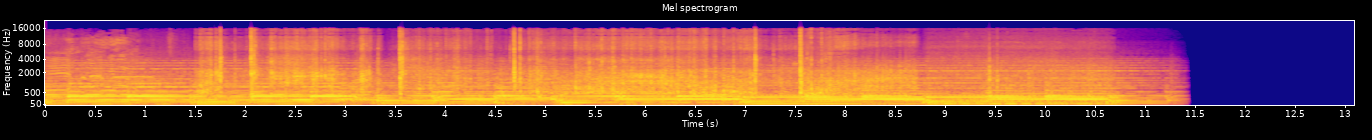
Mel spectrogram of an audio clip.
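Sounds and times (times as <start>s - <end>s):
background music with held notes: 0.0s - 11.4s
skateboard wheels rolling on concrete: 1.4s - 10.7s
skateboard clacks: 1.5s - 8.8s, 9.4s - 9.8s.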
